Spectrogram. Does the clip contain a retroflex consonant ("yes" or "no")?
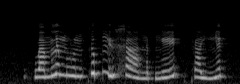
no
